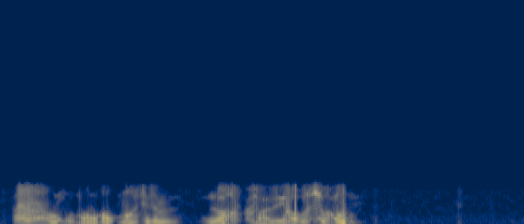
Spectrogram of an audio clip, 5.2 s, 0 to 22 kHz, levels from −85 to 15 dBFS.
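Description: The speech runs through the Codec 2 vocoder from start to finish, with heavy damage. Its robotic, buzzy character fits the 1.3 kbit/s mode. Only pitch, voicing, energy and a coarse spectral envelope survive, and the decoder rebuilds the voice from sine waves rather than the original waveform. The result is hollow and synthetic, with any non-voice detail mangled.

Bit errors on digital voice radio strike from 0.56 to 0.86 s. Flipped bits, around one in ten, corrupt the frame parameters, so the synthetic voice jumps in pitch and level and breaks into warbling bleeps. A longer burst runs from 2.96 to 3.66 s at a slightly lower error rate. Its length suggests about 18 damaged frames, and it produces sustained robotic gibberish with erratic shifts in tone colour.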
